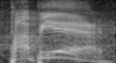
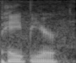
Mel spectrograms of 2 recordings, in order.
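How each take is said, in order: First: The name is said in a put-on French accent. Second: The name is said plainly, without any accent. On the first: "I'm totally making up that accent and the pronunciation of that name" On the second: "it's probably just Papier"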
